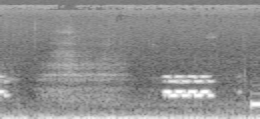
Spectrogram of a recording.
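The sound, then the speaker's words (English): Faint electronic phone ringtone of an incoming call: a short pulsing burst of bright beeping tones, followed a moment later by a single steady tone, over a quiet background hum. “I'm getting a phone call”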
